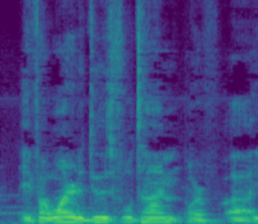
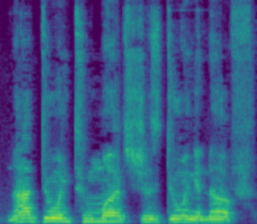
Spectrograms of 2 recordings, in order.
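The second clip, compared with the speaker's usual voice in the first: slow, raised, savoring each word; emphatic praise; 5 semitones higher, 7 dB louder, slower than usual. Real, not acted. Host raving to seller about the tee, slow emphatic praise. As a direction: relish every word.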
